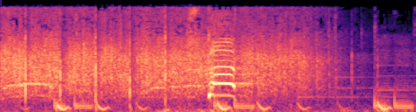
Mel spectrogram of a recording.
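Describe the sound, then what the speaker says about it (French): A TV game show studio audience applauds steadily at moderate volume, with a short bright musical sting cutting through midway before the clapping thins and fades near the end. "On va vous encourager les uns les autres en vous applaudissant très fort."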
